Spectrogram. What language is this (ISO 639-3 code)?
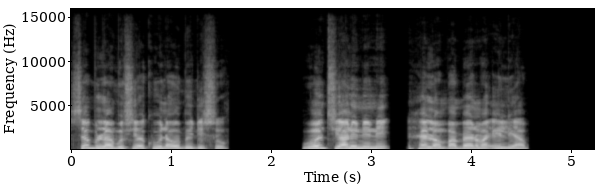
aka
